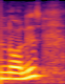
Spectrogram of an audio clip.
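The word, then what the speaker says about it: knowledge: कहते हो ना जनरल नॉलेज जनरल साइंस बोलते हो तो नॉलेज में क्या हो गया केस साइलेंट हो गया और दी साइलेंट हो गया क्लियर टेक्स्ट अब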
